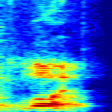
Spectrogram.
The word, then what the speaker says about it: blood: Pero resulta que en la palabra sangre, que se escribe con doble O, se pronuncia blood. ¿Con qué? ¿Con qué se pronuncia? Con nuestra A.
